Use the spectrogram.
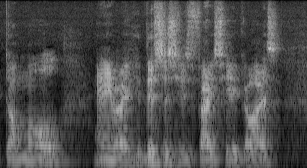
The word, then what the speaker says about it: Domhnall: I don't know how to pronounce his first name. It's Domhnall.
